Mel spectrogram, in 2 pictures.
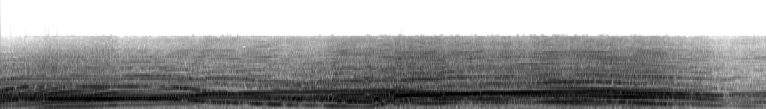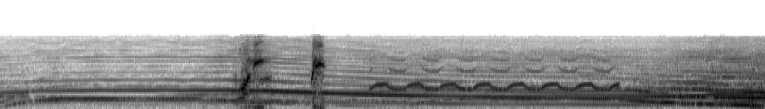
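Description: Several sirens wail loudly, rising and falling in pitch and overlapping.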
